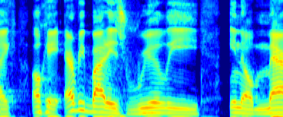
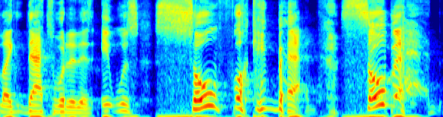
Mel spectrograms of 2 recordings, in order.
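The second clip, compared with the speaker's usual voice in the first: loud, rising, drawn-out, swelling yell; 4 semitones higher, 6 dB louder than usual. Complaining about a film's music to a co-host: raised voice, yelling. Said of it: "my voice is just ra-, rising".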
